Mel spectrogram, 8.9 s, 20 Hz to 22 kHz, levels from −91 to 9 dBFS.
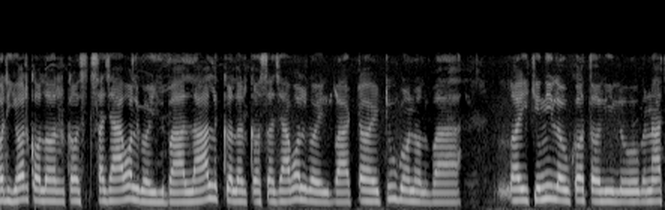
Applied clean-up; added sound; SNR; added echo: neural mask model Resemble Enhance denoiser.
